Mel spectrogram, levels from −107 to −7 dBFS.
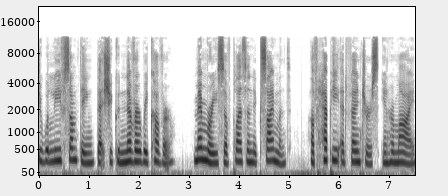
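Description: Speech recording with a sudden gain jump at 5.25 s: the level steps up by about 6 dB with no ramp, voice and background noise rising together, then drops back at 5.76 s. That's likely a gain setting applied instantly rather than faded in.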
